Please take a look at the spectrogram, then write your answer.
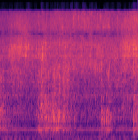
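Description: Onion, tomato and tamarind mixture frying in oil, a steady close sizzle with soft stirring scrapes and brief louder bursts of spattering.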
